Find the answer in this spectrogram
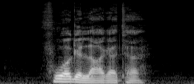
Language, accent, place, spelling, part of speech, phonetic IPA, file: German, Germany, Berlin, vorgelagerter, adjective, [ˈfoːɐ̯ɡəˌlaːɡɐtɐ], De-vorgelagerter.ogg
- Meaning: 1. comparative degree of vorgelagert 2. inflection of vorgelagert: strong/mixed nominative masculine singular 3. inflection of vorgelagert: strong genitive/dative feminine singular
